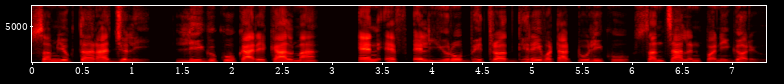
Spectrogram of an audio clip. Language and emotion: Nepali, neutral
